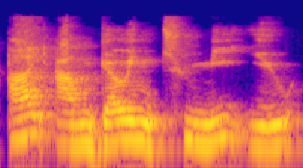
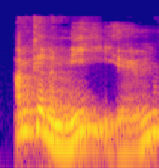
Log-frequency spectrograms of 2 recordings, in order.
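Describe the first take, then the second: First: Each opening word is pronounced fully and separately. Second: The opening words are reduced and run together. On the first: "It's not" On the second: "I'm reducing that down"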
